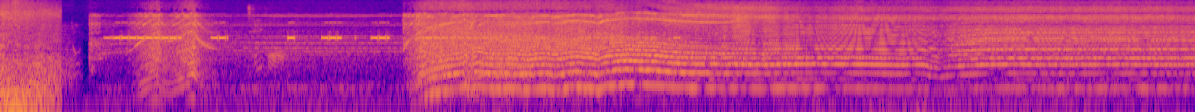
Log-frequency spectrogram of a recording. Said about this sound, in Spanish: Estoy segura que muchos de ustedes ya reconocieron el sonido de este. Por acá me dicen, sí, es un dron.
